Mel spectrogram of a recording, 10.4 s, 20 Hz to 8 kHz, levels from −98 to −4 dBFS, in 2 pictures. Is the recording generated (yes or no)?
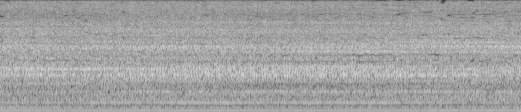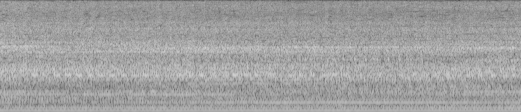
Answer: no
